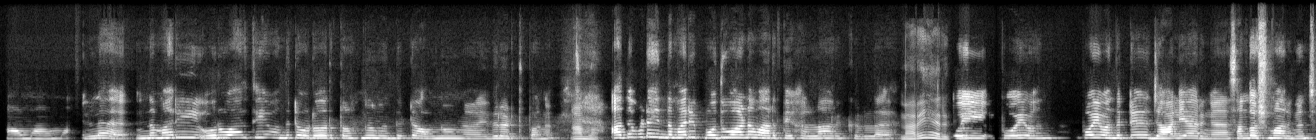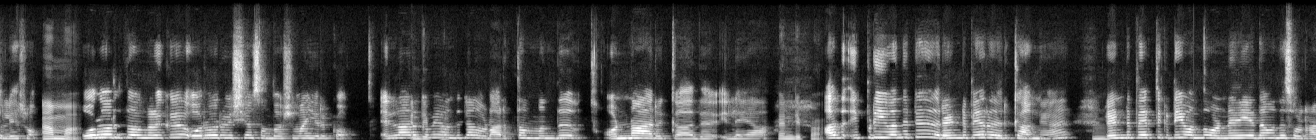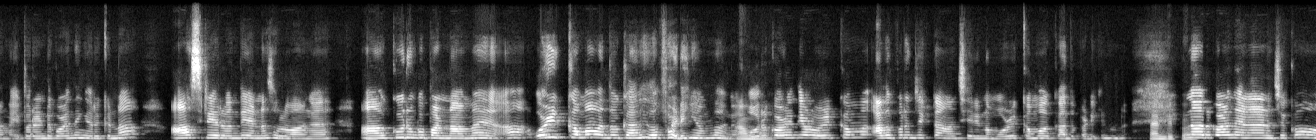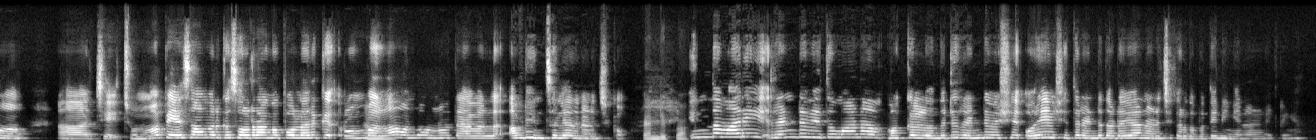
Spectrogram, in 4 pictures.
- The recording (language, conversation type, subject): Tamil, podcast, ஒரே வார்த்தைக்கு பல அர்த்தங்கள் வந்தால், வெவ்வேறு மனிதர்களை நீங்கள் எப்படி சமாளிப்பீர்கள்?
- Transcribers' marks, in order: tsk; tsk; laughing while speaking: "உட்காந்து படிங்க அப்பிடின்பாங்க"; laughing while speaking: "எதோ படிக்கம்பாங்க"; laughing while speaking: "அப்பிடின்னு சொல்லி அத நெனச்சுக்கும்"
